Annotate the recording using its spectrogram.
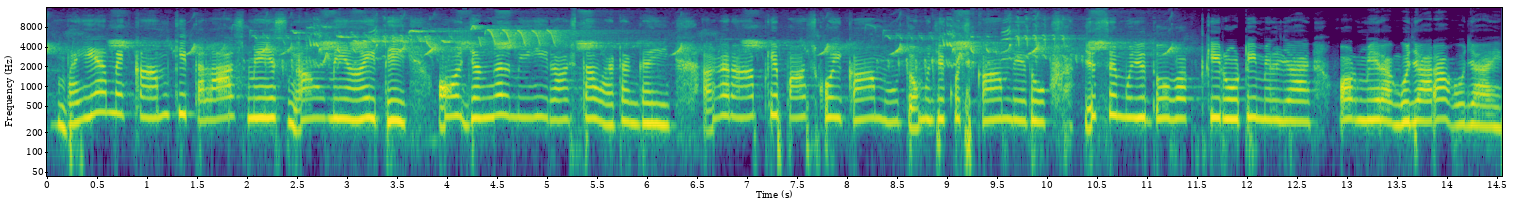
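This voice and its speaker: A female-sounding voice does a put-on character voice at an extremely high pitch. She goes at a fairly slow pace over clear background noise. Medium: read story. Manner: cackling laugh.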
